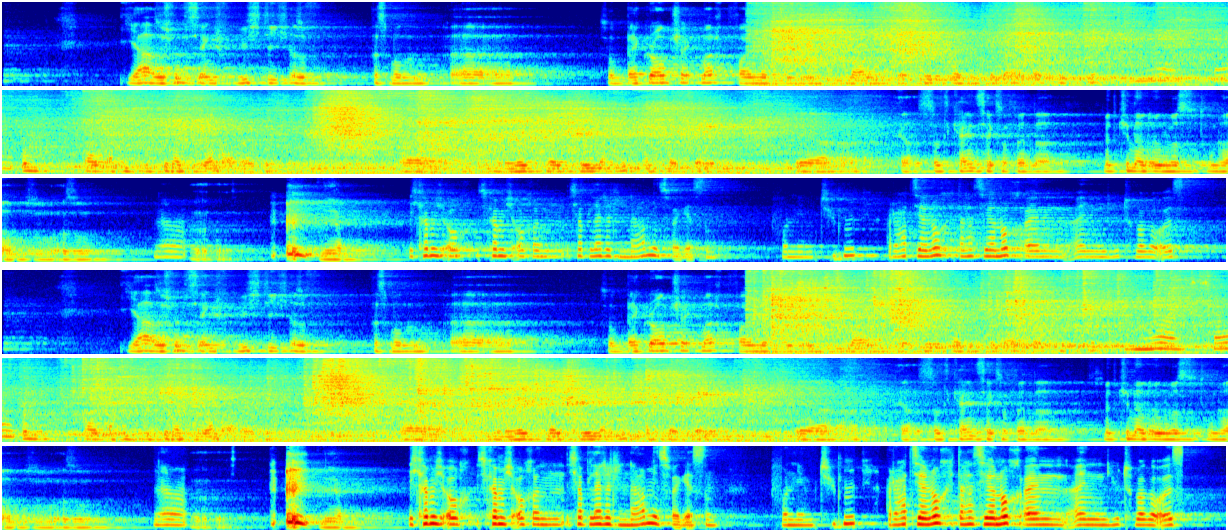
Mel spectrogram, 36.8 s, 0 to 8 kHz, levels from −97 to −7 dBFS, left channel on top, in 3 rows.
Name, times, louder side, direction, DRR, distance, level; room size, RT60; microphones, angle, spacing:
voice 1, 1.2-3.1 3.7-5.1 6.1-11.1 12.4-12.7 13.1-15.1 16.2-19.5 20.2-22.8 23.3-25.5 26.4-26.7 27.7-28.0 32.8-32.9, equal, 10° left, 5 dB, 0.9 m, -32 dB
sound 1, 7.4-21.0, right 2 dB, 65° right, 4.0 m, -28 dB
voice 2, 11.2-12.4 26.0-26.4 27.4-27.6 28.6-31.7 32.3-33.1 33.4-36.3, right 8 dB, 85° right, 18 dB, 0.3 m, -24 dB
24.0 x 12.5 x 4.1 m, 2.6 s
head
